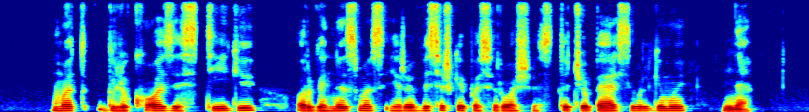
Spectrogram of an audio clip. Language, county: Lithuanian, Telšiai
